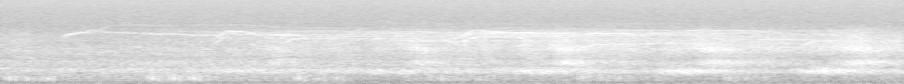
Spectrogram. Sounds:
speech

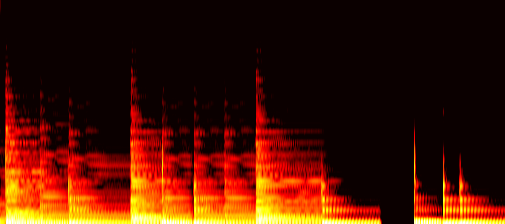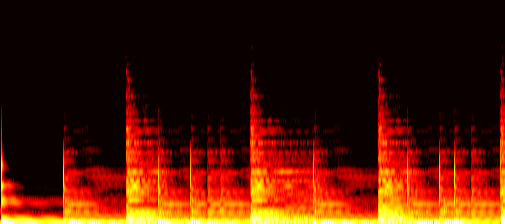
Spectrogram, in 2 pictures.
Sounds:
music

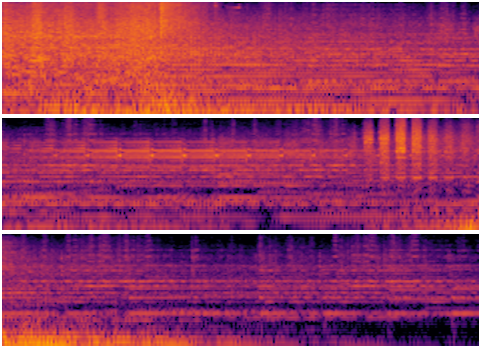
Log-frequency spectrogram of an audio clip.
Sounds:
music

